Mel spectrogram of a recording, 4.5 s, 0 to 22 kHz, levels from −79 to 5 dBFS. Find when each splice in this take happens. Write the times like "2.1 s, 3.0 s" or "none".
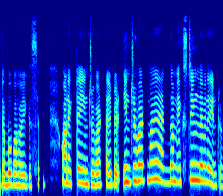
none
